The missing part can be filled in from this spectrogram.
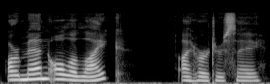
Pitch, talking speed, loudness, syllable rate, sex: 205 Hz, 180 wpm, -16 LUFS, 5.3 syllables/s, female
